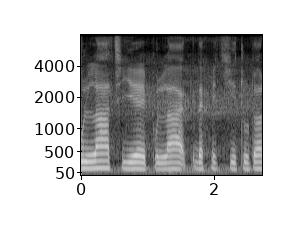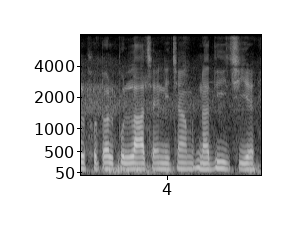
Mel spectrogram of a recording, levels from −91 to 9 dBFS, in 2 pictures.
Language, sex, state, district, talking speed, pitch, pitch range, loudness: Maithili, male, Bihar, Saharsa, 135 wpm, 135 Hz, 130-140 Hz, -18 LUFS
